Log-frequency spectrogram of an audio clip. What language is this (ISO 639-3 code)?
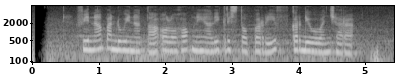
sun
